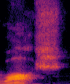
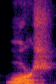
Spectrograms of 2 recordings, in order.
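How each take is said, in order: First: The word is said in a standard accent. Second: The word is said in a Central Valley accent. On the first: "That's a Valley term for wash" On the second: "That's a Valley term"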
